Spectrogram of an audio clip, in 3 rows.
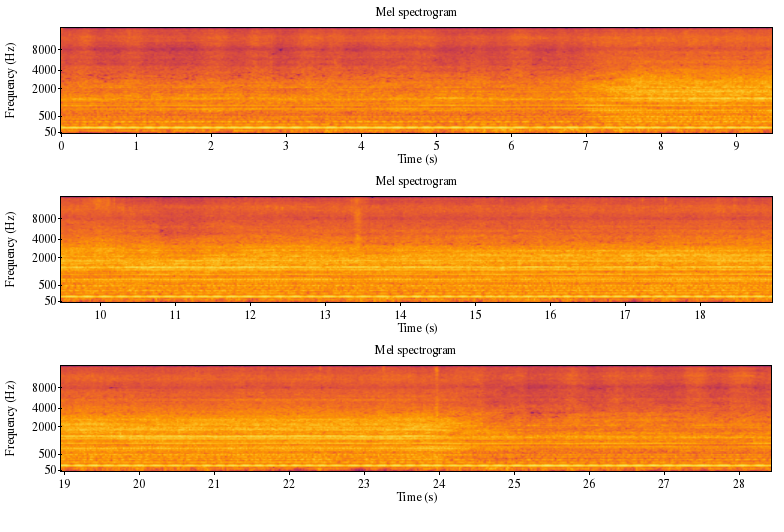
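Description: Outboard motor running steadily at high speed, driving a loaded fishing boat, with water rushing along the hull. The engine holds a constant pitch throughout, and its higher tones are stronger from about 7 to 24 seconds in.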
